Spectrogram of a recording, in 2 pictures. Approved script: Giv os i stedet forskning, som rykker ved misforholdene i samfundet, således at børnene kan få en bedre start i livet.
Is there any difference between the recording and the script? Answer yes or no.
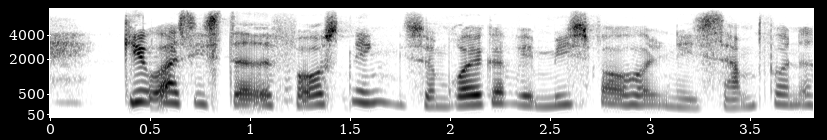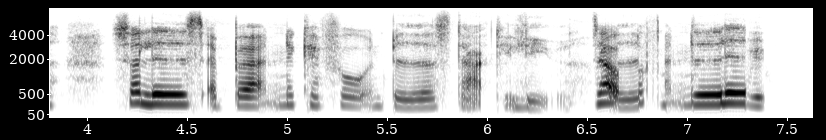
yes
